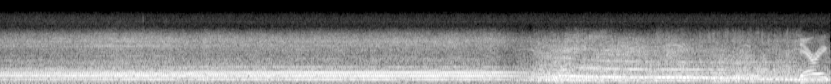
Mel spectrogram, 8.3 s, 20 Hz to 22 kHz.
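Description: Stock cars race in the 1995 Pepsi 400 at Daytona, their engines a continuous loud roar with steady whining tones and a pass-by sweep near the end.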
